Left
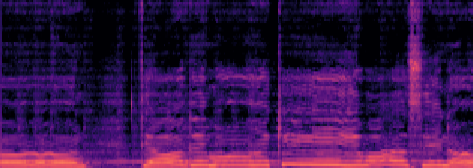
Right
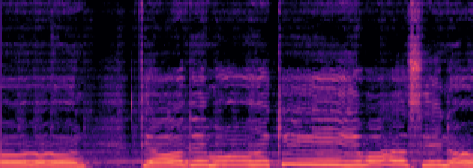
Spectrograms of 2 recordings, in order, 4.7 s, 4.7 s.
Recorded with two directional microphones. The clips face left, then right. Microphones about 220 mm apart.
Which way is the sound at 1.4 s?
50° right (ahead or behind).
